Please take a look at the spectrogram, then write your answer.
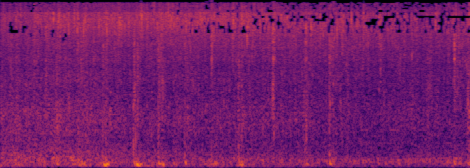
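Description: Steady rainfall in The Last of Us Part II, a dense continuous patter of drops on surfaces with occasional heavier splashes and low rumbles, filling the scene evenly with no voices.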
